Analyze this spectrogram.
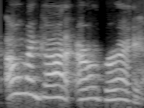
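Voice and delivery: high, loud mock American tourist gushing; a bad, hammed-up American accent gushing over the tea; terrible American accent. Baker mocking American tourists at her shop, in a bad American accent. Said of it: "That was a terrible accent".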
